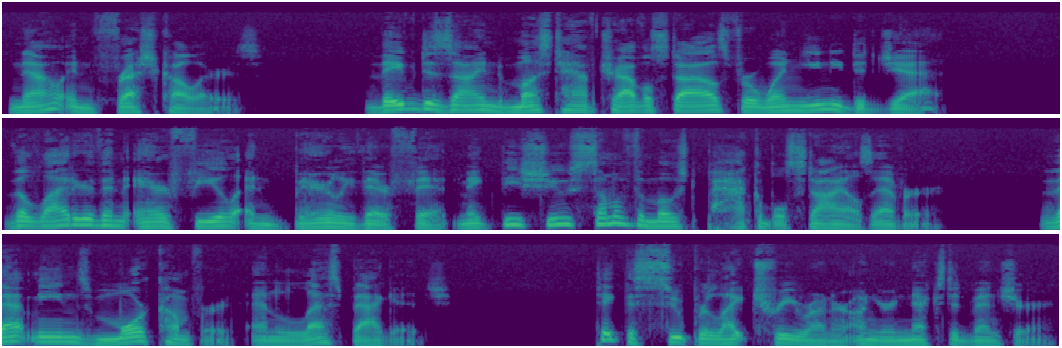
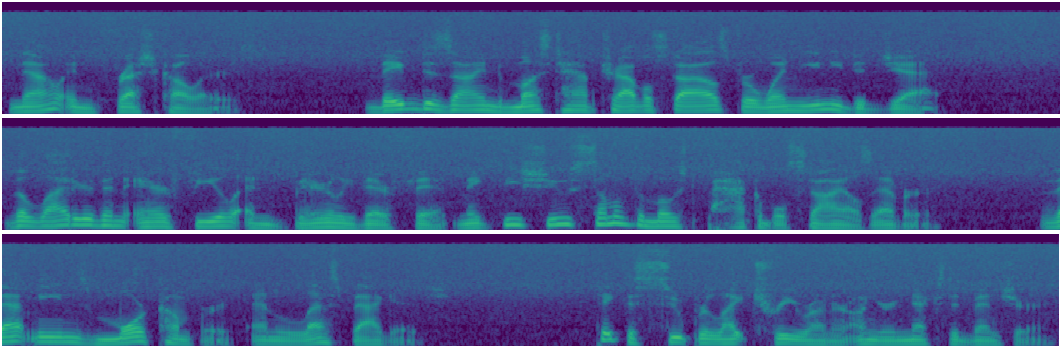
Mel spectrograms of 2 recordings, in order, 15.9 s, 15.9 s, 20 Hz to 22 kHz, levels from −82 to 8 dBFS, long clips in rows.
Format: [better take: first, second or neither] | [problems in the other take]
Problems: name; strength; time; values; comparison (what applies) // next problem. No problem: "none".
first | hiss; loud; throughout; 4 dB below the speech; faint in the first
